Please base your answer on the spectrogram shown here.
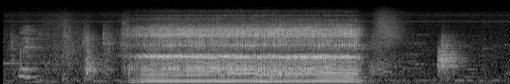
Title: Loud Snoring Hubby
